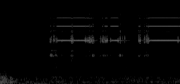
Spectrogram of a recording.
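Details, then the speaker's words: Adafruit Feather M0 Bluefruit with soldered header pins in a breadboard, continuity test: high piercing beep drops out briefly then holds solid; pins seat deep enough in breadboard for good contact. "works that works okay there this means that all of these pins on the board are going deep enough to be able to work with them through the breadboard which is good"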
